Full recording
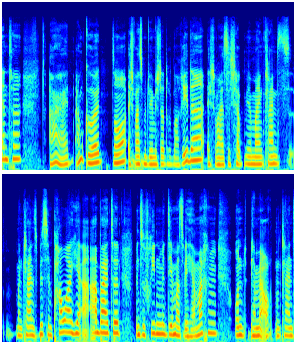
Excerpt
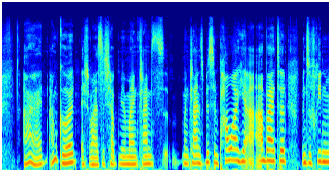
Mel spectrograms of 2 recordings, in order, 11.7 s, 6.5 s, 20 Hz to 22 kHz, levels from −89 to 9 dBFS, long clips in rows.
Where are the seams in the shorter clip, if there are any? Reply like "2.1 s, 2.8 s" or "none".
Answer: 1.6 s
